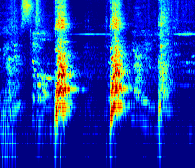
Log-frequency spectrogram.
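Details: Pet dog barking at a suitcase, three loud harsh barks spaced about a second apart, with softer yelps and quieter sounds between them.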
